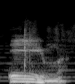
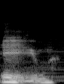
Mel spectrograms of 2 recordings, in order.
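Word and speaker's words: Eyam: So this is 1666, the year after the Great Plague in London, and plague had arrived in the Derbyshire village of Eme, is how the locals pronounce it, Eme.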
